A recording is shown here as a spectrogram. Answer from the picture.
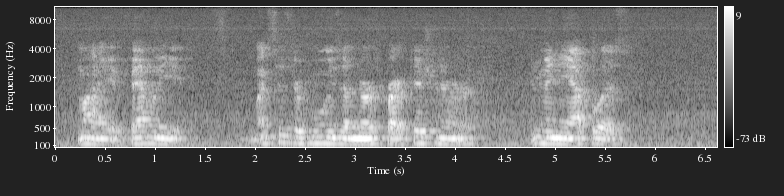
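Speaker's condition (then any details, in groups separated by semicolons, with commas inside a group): Traumatic brain injury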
